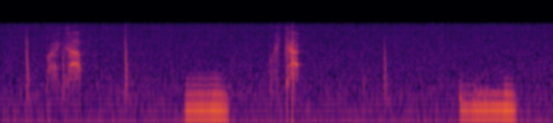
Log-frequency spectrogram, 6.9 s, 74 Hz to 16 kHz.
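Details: Sleeping house cat named Pooper recorded indoors on 16 June 2009, giving two low, humming snores several seconds apart while a person whispers and hisses "psst" to wake it.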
